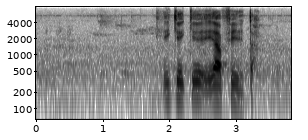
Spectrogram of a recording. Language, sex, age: Southern Sotho, male, 24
